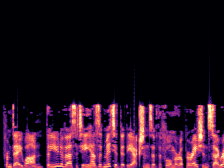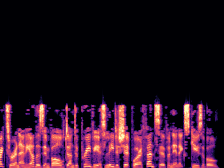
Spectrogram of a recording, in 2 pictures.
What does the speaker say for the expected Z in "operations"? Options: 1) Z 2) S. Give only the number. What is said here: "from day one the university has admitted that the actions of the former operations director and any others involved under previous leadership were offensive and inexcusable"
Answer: 1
